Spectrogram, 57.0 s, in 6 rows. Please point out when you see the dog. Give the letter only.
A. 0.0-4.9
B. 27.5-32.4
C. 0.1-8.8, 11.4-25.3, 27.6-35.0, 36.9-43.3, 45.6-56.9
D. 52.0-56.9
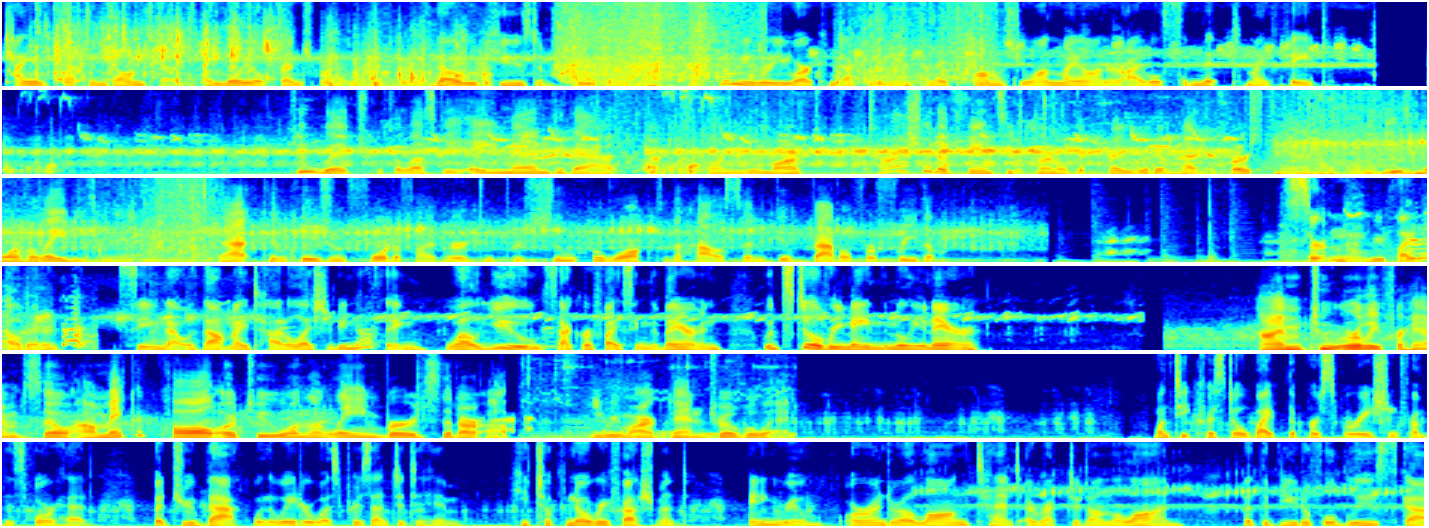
B.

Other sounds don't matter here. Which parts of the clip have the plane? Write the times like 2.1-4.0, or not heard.
not heard.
